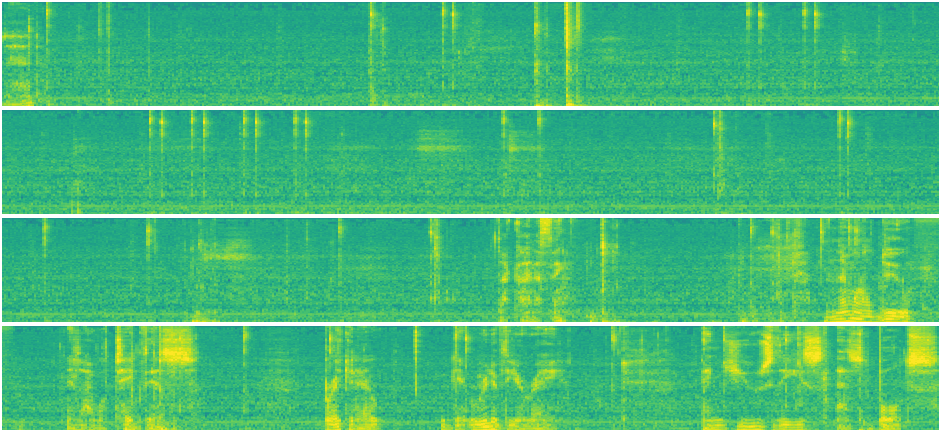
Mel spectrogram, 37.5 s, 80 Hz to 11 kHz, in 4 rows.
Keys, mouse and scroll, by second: 0.2 shift+click, 4.4 click, 7.8 click, 8.4-9.2 scroll down 5, 10.6 click, 11.0 click, 12.0 click, 12.2 click, 12.9 scroll up 3, 14.2 click, 14.4 alt+a, 14.4 scroll down 3, 14.5 middle click, 16.5 scroll up 2, 17.8 click, 18.9 click, 20.5-22.1 alt+scroll down 10, 20.6 alt+a, 21.9 middle click, 23.0-23.6 scroll up 3, 24.6 ctrl+s, 25.0-25.5 scroll up 3, 25.6-26.0 scroll down 3, 26.0 shift+middle click, 26.4-27.0 scroll up 2, 27.0 click, 27.4-28.1 scroll down 2, 29.5 shift+d, 30.9 click, 32.4 click, 33.1-33.6 scroll up 2, 33.6 scroll down 1, 33.8 scroll down 1, 34.0 middle click, 35.1 middle click, 36.5 KP_1.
